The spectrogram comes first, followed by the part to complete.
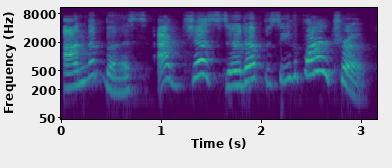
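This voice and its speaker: A woman teacher reading aloud to students in an expressive, instructive storytelling delivery. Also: high-pitched, unhurried. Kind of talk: picture-book read-aloud for a virtual class. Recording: dull, lo-fi recording.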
